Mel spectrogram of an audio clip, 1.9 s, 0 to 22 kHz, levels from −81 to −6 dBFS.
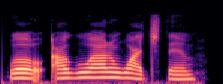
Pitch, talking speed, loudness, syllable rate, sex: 205 Hz, 225 wpm, -15 LUFS, 4.6 syllables/s, female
